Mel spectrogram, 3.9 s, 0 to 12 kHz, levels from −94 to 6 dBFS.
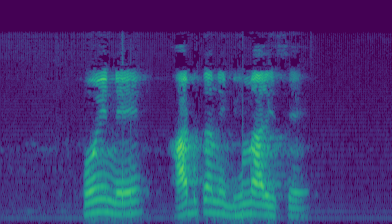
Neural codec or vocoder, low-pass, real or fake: none; 7.2 kHz; real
